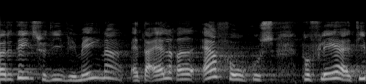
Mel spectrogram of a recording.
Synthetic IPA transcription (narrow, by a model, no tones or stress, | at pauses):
æɐɾe̝d̥e̝̰ːlsfɒ̽d̥ḭːʋime̝̰ːnɐʔæd̥ɑ̈æləʁɛːð̩ˠʔæɐfo̝̰ːkʰus | pʰɒ̽fle̝ːɐæd̥i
